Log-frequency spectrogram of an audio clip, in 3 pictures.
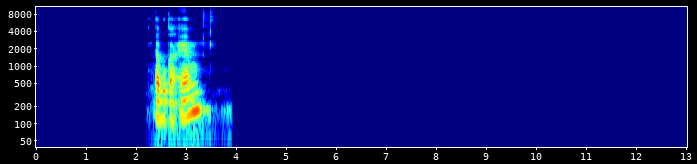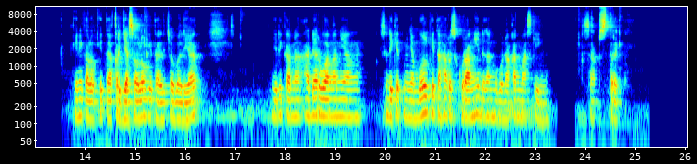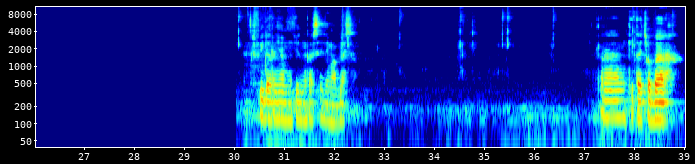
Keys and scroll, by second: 0.8 m, 20.5 space, 22.7 typing, 31.9-32.6 typing, 34.0-34.7 typing.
